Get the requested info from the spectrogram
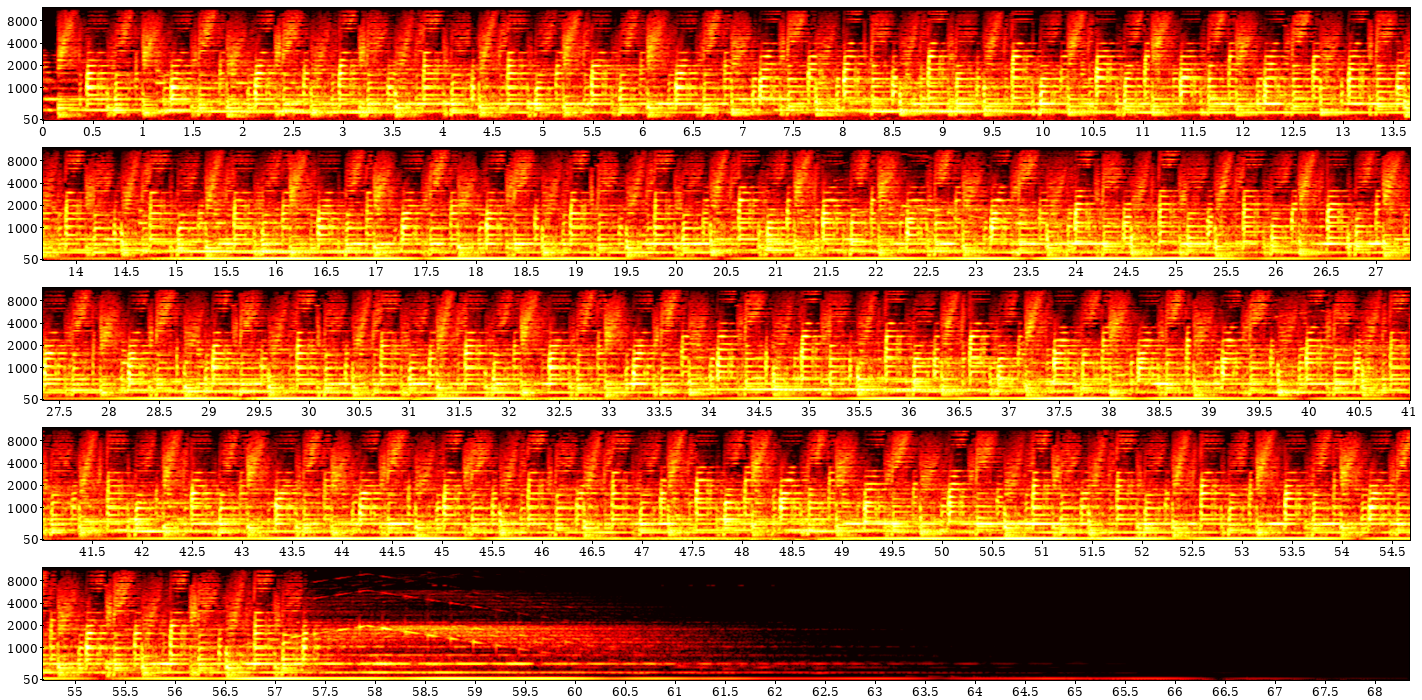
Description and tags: Joyful music fragment, with a twist.
Made with Nlog PolySynth and B-step sequencer, recorded with Audio HiJack, edited with WavePad, all on a Mac Pro.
